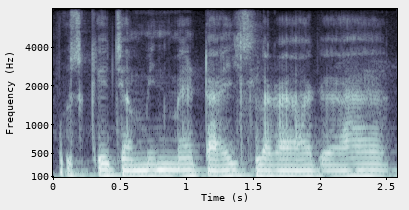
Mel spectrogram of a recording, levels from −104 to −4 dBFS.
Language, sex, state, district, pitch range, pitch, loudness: Hindi, male, Jharkhand, Ranchi, 100-105 Hz, 105 Hz, -14 LUFS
